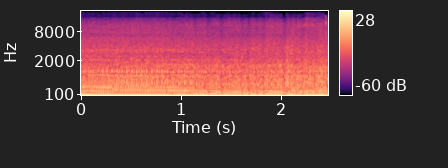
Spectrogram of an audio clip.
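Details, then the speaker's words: Kawasaki ZX-10RR with a slip-on exhaust on a ride: hesitation and jerking at low rpm, uneven chugging tak-tak pulses, fine at high rpm; owner suspects fuel, since the previous owner's octane and E20 ethanol use are unknown. "So hesitation ಇದೆ ಗಾಡೀಲಿ. Low R P ಎಮ್ಮಲ್ಲಿ ಬಿಟ್ಟಾಗ jerk ಹೊಡಿತಾ ಇದೆ, ಟಕ್ ಟಕ್ ಟಕ್ ಟಕ್ ಟಕ್ ಅಂತ."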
